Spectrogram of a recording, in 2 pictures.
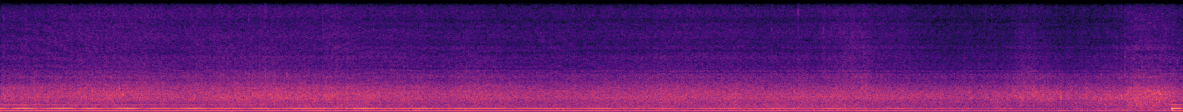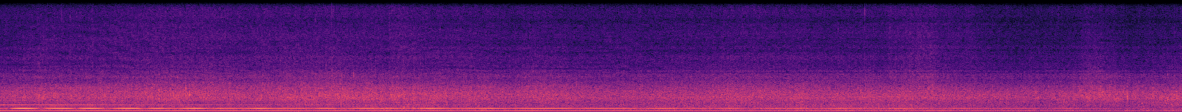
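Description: Sound-healing frequency track: several steady pure tones held over a wash of surf-like noise. The tones fade just before halfway, the noise swells, and the same tones come back in.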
